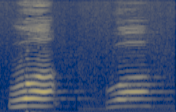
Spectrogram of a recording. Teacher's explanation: 우와 오가 나오면 우어 하는 식으로 발음이 됩니다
